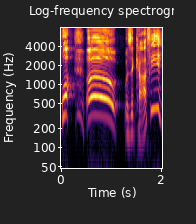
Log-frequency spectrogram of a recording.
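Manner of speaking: high, loud startled what; surprised. Real, not acted. Hearing of a spit take, high loud surprise. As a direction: jump in shock at the news.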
